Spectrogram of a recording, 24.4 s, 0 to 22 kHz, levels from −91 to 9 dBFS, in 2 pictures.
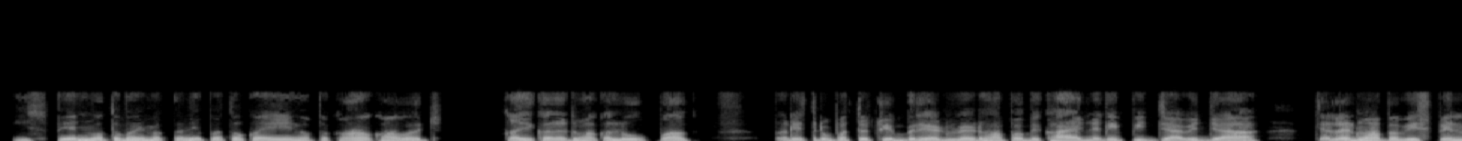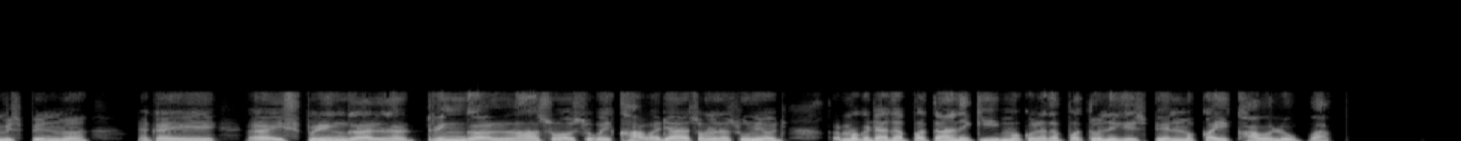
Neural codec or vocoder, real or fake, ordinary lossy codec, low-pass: codec, 44.1 kHz, 7.8 kbps, DAC; fake; AAC, 24 kbps; 19.8 kHz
